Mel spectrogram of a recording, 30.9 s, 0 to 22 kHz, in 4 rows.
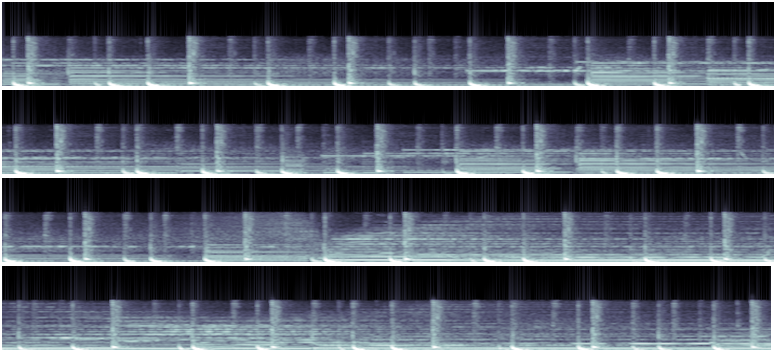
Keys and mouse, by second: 2.7 click, 4.4 click, 5.1 click, 6.3 g, 10.3 click, 11.5 g, 18.2 e, 24.5 g, 26.4 ctrl+z, 27.4 g.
